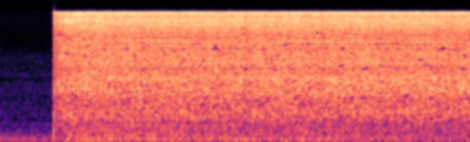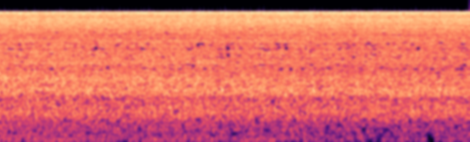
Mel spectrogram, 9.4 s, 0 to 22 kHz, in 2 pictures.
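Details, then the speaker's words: Free air compressor after replacing the pressure switch with a Lefoo LF10A-4H (75 psi cut-in, 125 psi cut-out): the pressure relief valve is pulled and a sudden loud, steady hiss of air holds as the tank vents normally. "i'll demonstrate that by just pulling this pressure relief valve here that should bring the pressure back down and once it gets to about 75 or 80ish it should turn back"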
